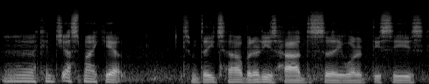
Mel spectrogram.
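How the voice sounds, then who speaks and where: A man's voice: fairly low pitch, moderate pace. A man giving a laid-back, understated running commentary outdoors on a beach, half talking to himself as he searches, in the casual way of a hobby vlogger. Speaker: metal detecting vlogger. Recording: clear outdoor background noise.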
